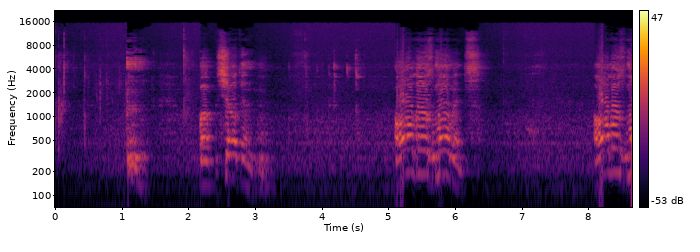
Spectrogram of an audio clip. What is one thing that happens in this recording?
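A man speaks slowly into a microphone, heard through a loudspeaker.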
